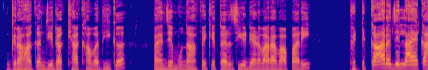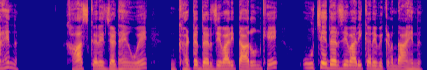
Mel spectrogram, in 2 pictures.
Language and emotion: Sindhi, disgusted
